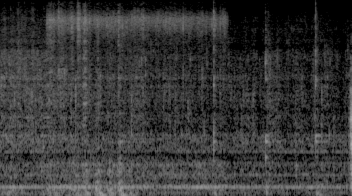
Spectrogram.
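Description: A spoon stirs roasted tomatoes, olive oil and cheese together in a pan, producing faint, wet sloshing and soft scraping with a few light knocks against the cookware.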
